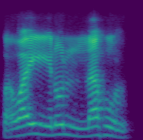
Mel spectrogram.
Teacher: Tapi kalau tasdidnya itu di lam, jangan terlalu lama-lama. Jangan mendengung ya. Fawailul lah, tidak boleh terlalu lama.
